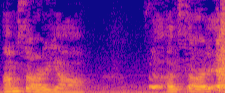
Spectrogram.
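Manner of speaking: usual speaking voice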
